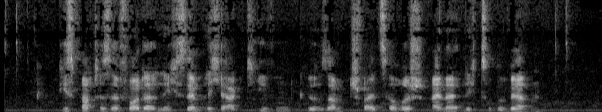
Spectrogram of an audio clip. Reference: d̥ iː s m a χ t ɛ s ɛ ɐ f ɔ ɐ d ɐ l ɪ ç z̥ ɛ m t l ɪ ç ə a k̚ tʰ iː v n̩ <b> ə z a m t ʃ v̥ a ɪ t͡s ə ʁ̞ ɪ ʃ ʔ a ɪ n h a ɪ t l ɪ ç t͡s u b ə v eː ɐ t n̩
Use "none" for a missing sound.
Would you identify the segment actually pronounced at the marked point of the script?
ɡ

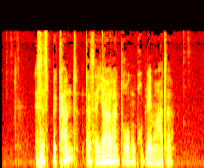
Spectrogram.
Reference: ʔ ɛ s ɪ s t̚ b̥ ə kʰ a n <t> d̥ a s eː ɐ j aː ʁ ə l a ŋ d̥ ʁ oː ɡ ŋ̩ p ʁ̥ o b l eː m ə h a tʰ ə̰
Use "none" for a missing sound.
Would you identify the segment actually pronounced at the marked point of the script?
t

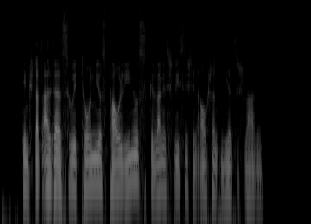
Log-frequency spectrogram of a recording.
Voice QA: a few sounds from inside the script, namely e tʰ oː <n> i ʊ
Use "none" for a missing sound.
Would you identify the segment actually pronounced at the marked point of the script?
n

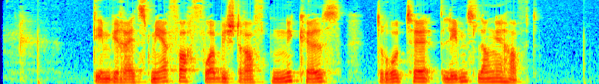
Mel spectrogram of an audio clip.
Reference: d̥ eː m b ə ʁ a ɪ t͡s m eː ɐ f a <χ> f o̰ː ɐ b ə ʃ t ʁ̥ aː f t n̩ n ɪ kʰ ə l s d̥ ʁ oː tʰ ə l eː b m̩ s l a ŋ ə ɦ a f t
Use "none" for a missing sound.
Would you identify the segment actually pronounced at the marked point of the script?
χ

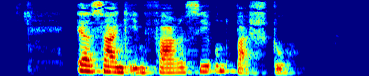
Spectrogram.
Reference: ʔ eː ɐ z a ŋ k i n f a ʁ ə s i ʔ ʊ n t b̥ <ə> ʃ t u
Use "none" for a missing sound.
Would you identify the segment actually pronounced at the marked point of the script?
a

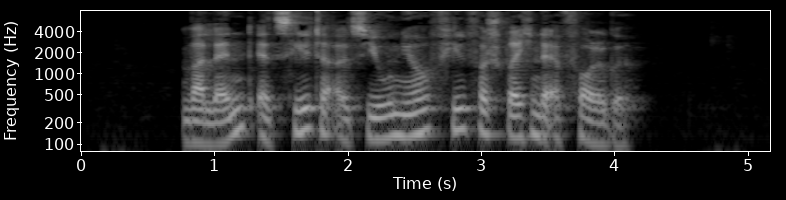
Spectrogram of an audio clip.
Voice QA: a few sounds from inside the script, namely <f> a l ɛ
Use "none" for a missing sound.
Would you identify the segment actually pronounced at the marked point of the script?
v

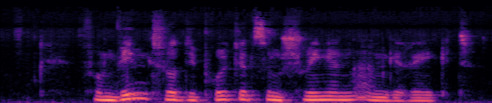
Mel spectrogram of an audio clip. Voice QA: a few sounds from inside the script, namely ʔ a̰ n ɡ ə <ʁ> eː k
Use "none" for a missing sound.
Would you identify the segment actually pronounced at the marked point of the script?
ʁ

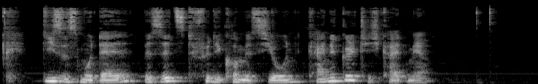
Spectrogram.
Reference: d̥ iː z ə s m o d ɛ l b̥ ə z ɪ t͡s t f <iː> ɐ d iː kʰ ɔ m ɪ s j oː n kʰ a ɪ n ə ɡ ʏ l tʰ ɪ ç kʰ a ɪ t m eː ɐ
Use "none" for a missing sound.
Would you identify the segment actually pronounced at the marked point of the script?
yː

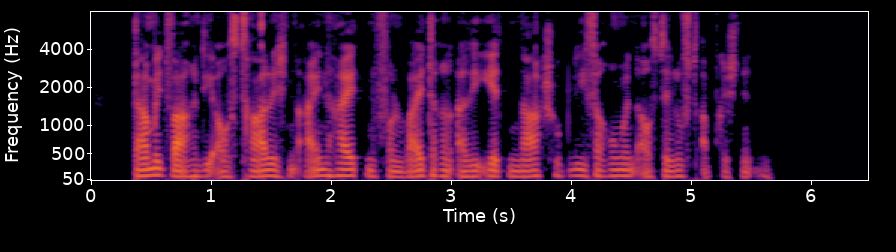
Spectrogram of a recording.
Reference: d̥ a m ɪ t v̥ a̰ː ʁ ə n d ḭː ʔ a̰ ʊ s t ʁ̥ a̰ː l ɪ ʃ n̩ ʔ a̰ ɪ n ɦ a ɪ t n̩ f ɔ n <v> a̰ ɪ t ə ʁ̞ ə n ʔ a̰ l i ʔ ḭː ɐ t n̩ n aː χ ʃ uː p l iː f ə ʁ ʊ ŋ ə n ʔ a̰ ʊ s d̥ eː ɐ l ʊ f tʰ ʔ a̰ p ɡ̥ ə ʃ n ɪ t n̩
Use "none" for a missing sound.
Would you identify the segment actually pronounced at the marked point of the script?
v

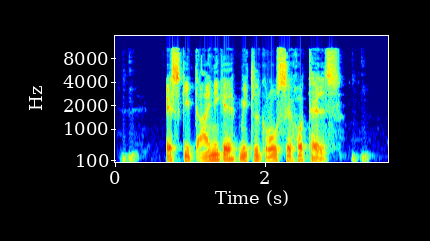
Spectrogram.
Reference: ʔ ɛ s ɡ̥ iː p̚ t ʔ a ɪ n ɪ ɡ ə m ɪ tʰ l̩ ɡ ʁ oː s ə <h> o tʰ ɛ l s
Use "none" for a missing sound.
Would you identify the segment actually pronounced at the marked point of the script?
h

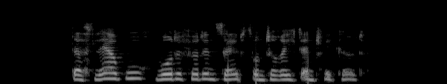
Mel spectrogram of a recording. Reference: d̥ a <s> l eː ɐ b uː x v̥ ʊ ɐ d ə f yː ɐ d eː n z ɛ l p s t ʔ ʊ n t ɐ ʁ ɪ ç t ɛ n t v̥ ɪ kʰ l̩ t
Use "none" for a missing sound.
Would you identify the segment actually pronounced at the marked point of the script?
s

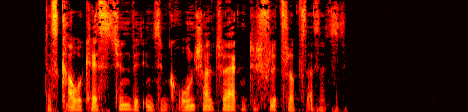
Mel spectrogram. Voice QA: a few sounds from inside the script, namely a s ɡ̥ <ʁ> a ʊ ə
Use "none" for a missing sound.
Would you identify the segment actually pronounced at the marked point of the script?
ʁ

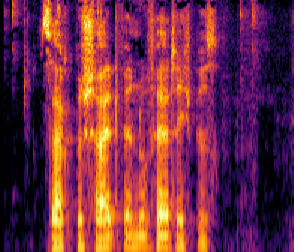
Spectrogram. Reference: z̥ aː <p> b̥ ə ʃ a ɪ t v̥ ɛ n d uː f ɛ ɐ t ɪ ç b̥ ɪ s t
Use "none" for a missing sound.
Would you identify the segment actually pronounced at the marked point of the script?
k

